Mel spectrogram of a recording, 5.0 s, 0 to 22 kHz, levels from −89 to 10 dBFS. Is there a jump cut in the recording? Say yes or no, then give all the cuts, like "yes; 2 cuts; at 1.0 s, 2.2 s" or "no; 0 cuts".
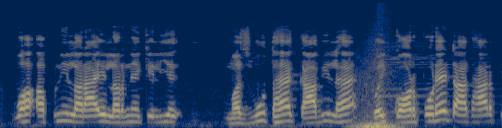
yes; 1 cut; at 3.6 s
